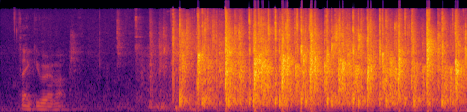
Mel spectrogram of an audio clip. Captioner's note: applause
